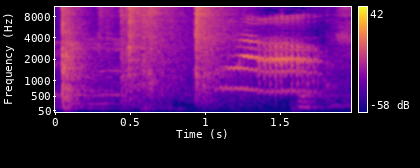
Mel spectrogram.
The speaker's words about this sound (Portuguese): É, é o gatinho.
